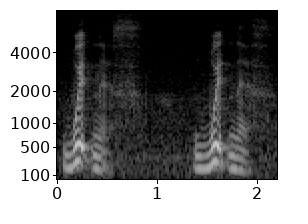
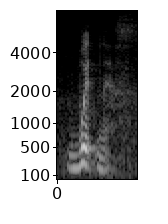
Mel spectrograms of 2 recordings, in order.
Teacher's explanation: now the emphasis falls on the first syllable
